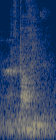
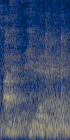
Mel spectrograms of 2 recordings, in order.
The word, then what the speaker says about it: AfiDe: And he said it's like Africa, AfiDe. Then this was confirmed by the one who offered the prayer. So now I know it's AfiDe.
